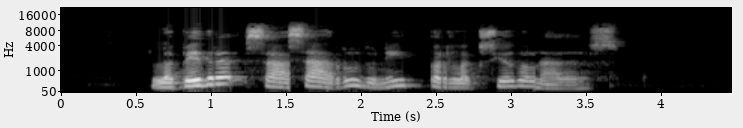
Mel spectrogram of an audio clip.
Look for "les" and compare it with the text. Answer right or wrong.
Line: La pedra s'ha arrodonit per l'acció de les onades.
wrong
